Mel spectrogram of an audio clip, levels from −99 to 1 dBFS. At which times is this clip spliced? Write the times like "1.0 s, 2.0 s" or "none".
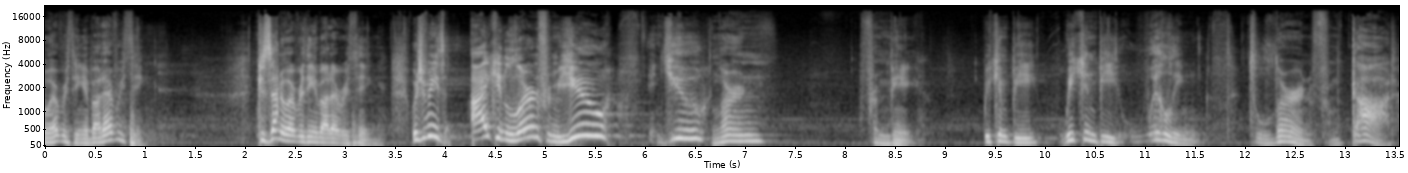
2.3 s, 6.7 s, 10.1 s

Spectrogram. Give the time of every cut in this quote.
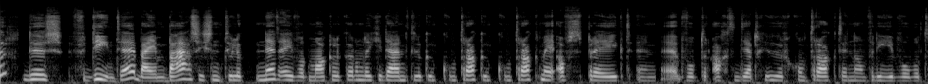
2.4 s, 4.8 s, 6.5 s

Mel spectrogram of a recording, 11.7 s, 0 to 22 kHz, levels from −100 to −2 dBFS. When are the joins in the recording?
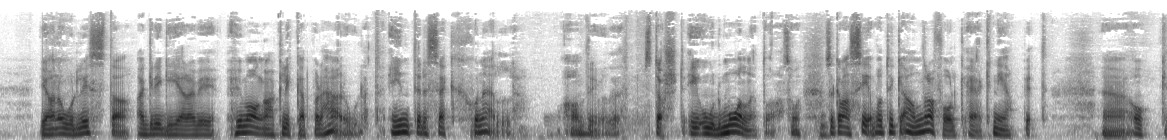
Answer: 1.4 s, 2.2 s, 6.3 s, 8.7 s

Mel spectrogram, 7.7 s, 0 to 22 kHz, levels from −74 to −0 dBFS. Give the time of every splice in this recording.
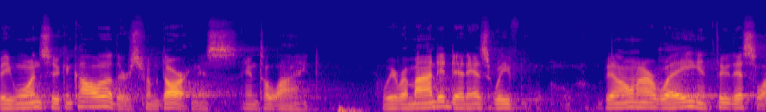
3.7 s

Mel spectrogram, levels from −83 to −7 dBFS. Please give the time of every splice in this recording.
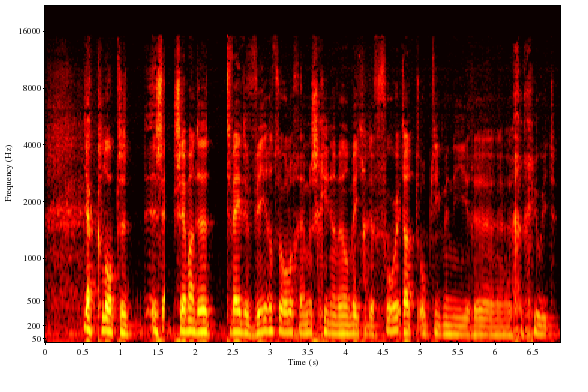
1.6 s, 2.0 s, 4.7 s

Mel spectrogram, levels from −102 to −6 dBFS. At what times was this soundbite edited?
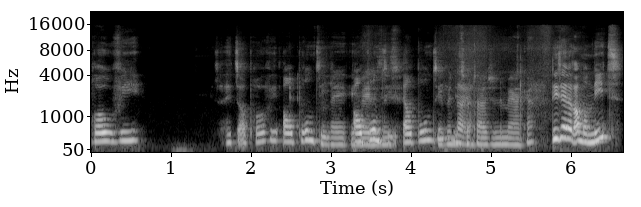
none

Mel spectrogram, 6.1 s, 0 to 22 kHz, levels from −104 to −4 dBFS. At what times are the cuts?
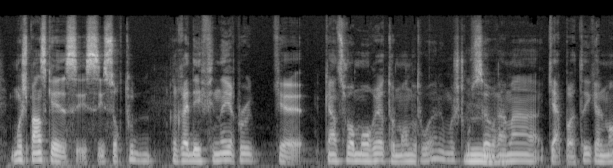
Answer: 2.3 s, 4.2 s

